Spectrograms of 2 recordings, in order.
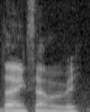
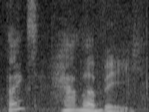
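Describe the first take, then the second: First: The words are slurred together, consonants dropped. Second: The words are articulated clearly, consonants kept. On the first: The speaker calls it wrong. "without any consonants whatsoever" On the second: The speaker calls it right. "to slur that a little bit less"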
